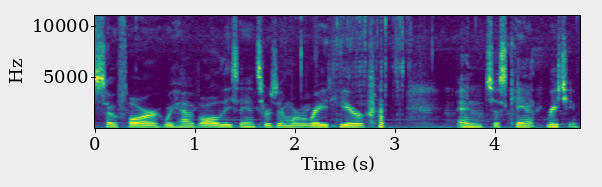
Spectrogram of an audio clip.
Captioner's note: slight giggle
